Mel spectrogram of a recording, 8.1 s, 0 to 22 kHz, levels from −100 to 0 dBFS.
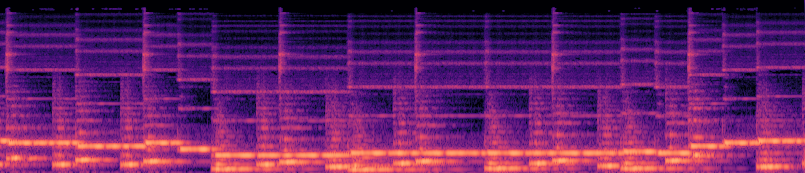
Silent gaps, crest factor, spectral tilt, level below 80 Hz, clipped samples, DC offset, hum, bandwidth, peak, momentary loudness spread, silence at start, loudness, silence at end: none; 12 dB; -7 dB/octave; -52 dBFS; under 0.1%; under 0.1%; none; 17 kHz; -10 dBFS; 3 LU; 0 s; -23 LUFS; 0 s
